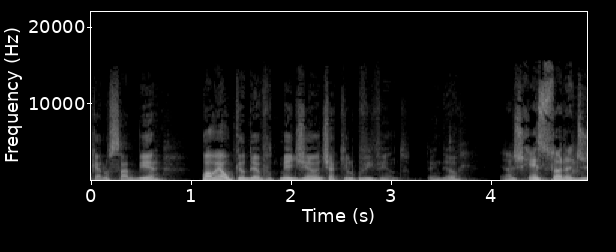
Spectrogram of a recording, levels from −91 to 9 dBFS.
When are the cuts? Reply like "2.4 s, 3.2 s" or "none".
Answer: 1.4 s, 1.8 s, 2.7 s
